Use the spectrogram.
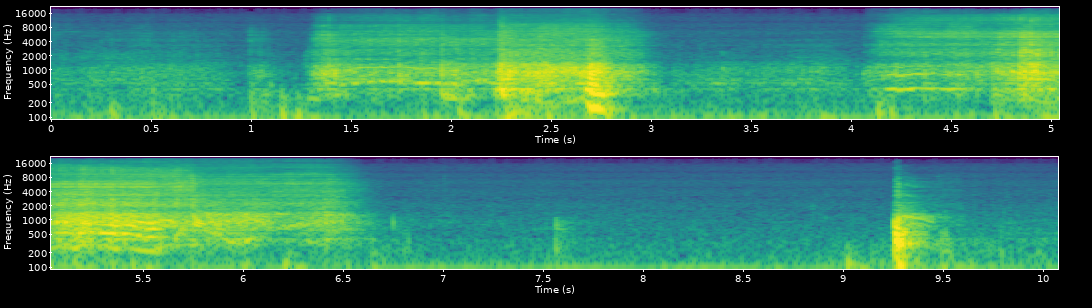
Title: Another set of clips from today's coughing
